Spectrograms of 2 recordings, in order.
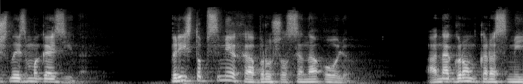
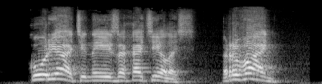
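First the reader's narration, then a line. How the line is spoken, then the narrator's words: Loud woman's voice. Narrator (Russian): Женщина громко произнесла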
